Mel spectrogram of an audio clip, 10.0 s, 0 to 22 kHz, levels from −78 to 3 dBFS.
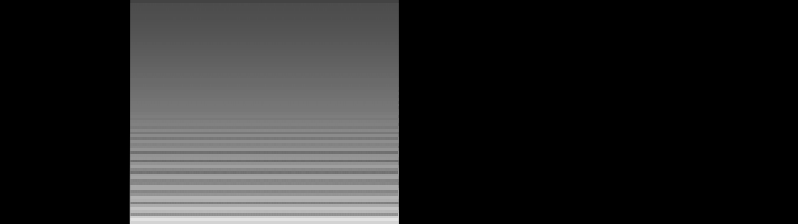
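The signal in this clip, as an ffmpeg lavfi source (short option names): -f lavfi -i "aevalsrc='0.355*(2*lt(mod(95.3*t,1),0.5)-1)':d=3.35:s=44100"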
